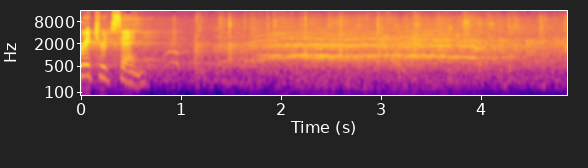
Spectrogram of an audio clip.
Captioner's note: audience applauding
